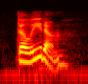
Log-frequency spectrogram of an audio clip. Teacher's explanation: in fluent speech the th of them is frequently dropped as is the H in other object pronouns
